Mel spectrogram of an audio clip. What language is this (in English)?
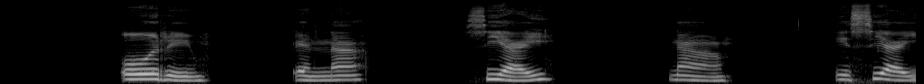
Masai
